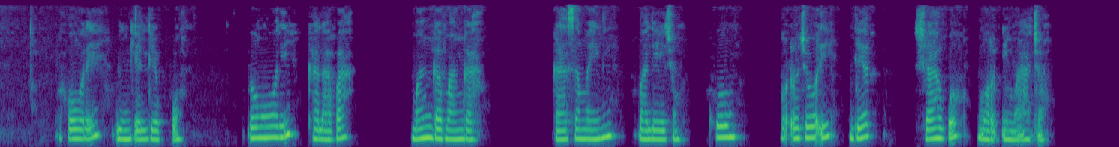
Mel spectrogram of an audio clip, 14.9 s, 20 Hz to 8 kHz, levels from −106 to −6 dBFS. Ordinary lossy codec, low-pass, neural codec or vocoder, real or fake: MP3, 64 kbps; 7.2 kHz; codec, 16 kHz, 16 kbps, FunCodec, trained on LibriTTS, 50 frames a second; fake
